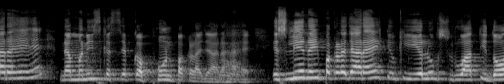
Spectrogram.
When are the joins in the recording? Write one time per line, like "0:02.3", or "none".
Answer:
none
